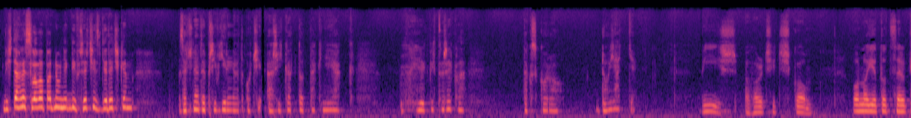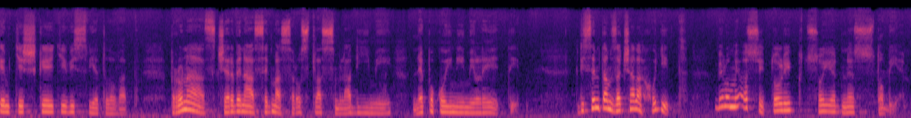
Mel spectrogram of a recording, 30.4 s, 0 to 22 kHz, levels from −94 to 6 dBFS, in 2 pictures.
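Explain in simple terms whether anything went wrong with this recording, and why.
Between 3.27 and 4.41 s the sound hiccups four times. This is repeated stalls (stutter): the pieces of audio arrived late, so the player kept running out and stretched the last bit of sound to bridge each wait, the longest about 70 ms. Nothing is actually lost, which is what sets it apart from packet loss. The audio just drags and stumbles, with roughly 176 ms of filler spread across that stretch.

At 11.67 to 11.71 s there is a single brief smear. This is short concealed packet loss: about 20 ms of audio never arrived, and the player papered over the hole by continuing the sound just before it, then blending back in. Unlike the stutter, something really is gone here, and it happens as one quick blip rather than a series of catches.

From 27.85 to 28.92 s the audio rushes forward at about 107% of normal speed. 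This is a jitter buffer speed-up: too much audio had piled up waiting, so the player trimmed out tiny slices, about a tenth of a second in total, to catch up. The pitch stays the same, which is how it differs from simply playing a recording too fast. It sounds hurried, not higher.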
